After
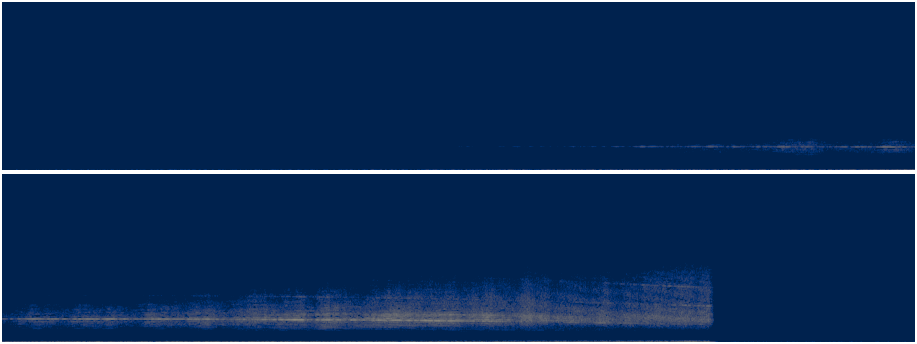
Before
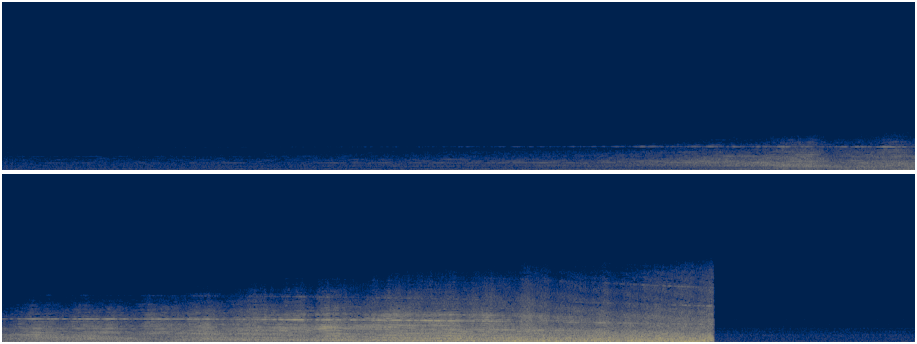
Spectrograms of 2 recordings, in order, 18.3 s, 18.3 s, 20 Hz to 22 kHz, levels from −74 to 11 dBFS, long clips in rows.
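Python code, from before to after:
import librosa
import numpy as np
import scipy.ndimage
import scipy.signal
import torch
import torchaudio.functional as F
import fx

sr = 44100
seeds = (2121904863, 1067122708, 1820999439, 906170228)

y = scipy.signal.sosfilt(scipy.signal.cheby1(4, 1.0, [100.0, 2900.0], 'bandstop', fs=sr, output='sos'), x)
y = fx.end_taper(y, sr, db_per_s=340.0)
y = F.gain(torch.from_numpy(y), -7.0).numpy()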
